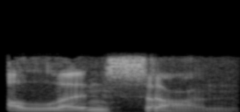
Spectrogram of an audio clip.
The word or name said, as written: alencon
